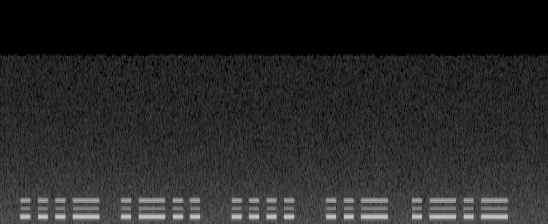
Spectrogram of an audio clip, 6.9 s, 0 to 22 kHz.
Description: Morse code (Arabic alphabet), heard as a keyed tone, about 11 wpm, 800 Hz. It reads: ضلحطع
